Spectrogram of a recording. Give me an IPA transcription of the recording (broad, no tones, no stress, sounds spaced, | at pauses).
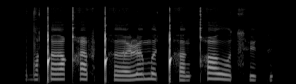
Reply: dˤ ə˞ ǃ ɐː qʰ e f ǃʰ əː ɭ əː m əː ǃʰ ɐ ŋ qʰ oː t͡sʰ y k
